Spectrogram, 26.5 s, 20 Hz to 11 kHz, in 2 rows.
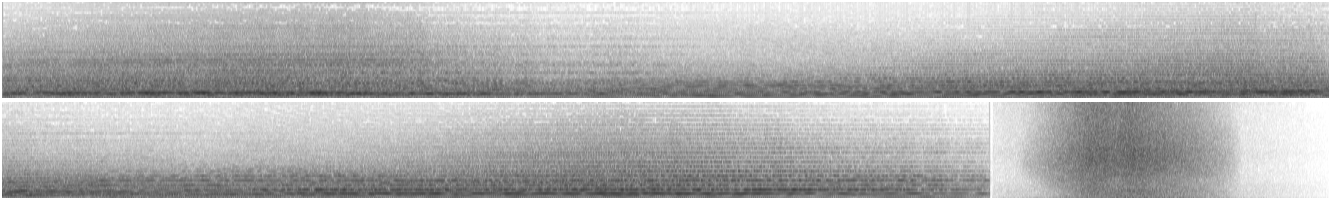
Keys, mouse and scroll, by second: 3.6 shift+Up, 6.0 click, 9.2-10.8 alt+drag, 10.8-12.5 alt+drag, 14.2-15.4 typing, 14.6 click, 15.2 click, 15.6 click, 22.4 ctrl+z, 22.6 scroll up 1, 22.8 scroll down 1, 23.0 z.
